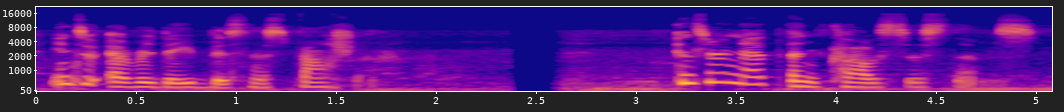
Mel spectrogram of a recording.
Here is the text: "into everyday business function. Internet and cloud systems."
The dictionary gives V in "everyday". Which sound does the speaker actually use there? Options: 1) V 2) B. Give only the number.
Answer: 1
